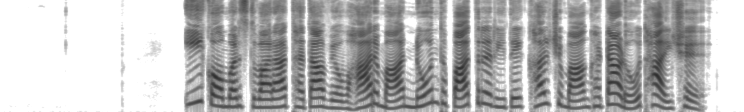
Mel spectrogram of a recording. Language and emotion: Gujarati, neutral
